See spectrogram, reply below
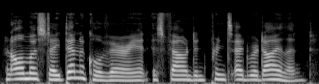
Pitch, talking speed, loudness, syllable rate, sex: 215 Hz, 190 wpm, -16 LUFS, 5.9 syllables/s, female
